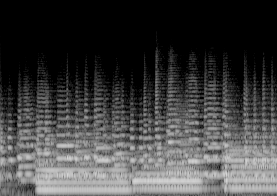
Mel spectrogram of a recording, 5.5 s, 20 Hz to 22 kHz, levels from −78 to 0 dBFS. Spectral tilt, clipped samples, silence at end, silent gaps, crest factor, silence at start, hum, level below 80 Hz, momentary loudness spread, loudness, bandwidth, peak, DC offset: -8.5 dB/octave; under 0.1%; 0 s; none; 12 dB; 0 s; none; -50 dBFS; 4 LU; -17 LUFS; 8.4 kHz; -4 dBFS; under 0.1%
